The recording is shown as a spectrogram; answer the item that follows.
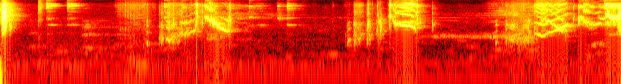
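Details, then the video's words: Budgies calling in separated bursts: a scratchy descending squawk, a short warbled phrase, then a dense tangle of squeaky chirps, with quiet gaps between and a faint hum. "Budgies Sounds for lonely birds to make them Glad"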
